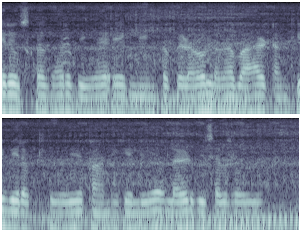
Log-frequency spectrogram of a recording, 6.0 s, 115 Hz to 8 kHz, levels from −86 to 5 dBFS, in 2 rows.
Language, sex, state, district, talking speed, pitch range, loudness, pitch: Hindi, male, Maharashtra, Washim, 230 wpm, 110-115 Hz, -17 LUFS, 115 Hz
